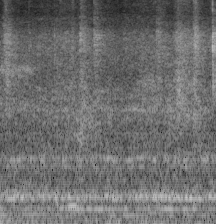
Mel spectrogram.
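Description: A steady mechanical rumble with a faint even hum running underneath.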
